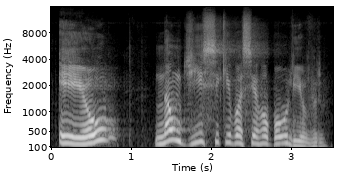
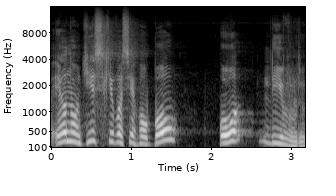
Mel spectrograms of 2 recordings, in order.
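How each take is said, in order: First: The word eu is stressed. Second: The word livro is stressed.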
